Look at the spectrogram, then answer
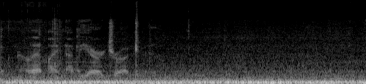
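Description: A truck rumbles close by with a steady, heavy low engine drone that lasts throughout, while a voice speaks briefly near the start.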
